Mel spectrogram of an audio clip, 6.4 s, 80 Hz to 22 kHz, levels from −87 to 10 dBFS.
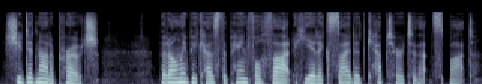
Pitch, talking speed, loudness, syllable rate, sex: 170 Hz, 170 wpm, -19 LUFS, 4.6 syllables/s, female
